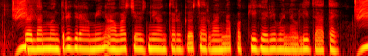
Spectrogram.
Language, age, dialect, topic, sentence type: Marathi, <18, Varhadi, agriculture, statement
